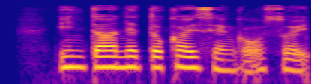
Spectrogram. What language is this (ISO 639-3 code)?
jpn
